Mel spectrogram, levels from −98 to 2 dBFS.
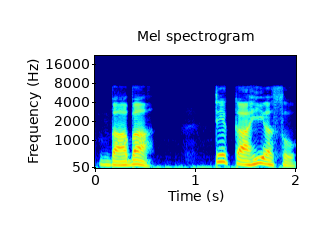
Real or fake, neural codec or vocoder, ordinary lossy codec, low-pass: fake; codec, 16 kHz, 2 kbps, FunCodec, trained on Chinese and English, 25 frames a second; none; 7.2 kHz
